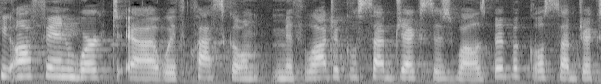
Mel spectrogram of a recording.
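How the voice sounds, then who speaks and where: A woman at a fairly high pitch and moderate pace, fairly even in intonation, with music in the background. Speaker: auction house art specialist presenting lots. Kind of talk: art lot presentation, informative.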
